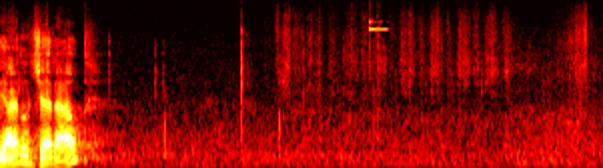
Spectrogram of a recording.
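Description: A screwdriver scrapes and clicks against a small metal part.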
